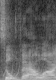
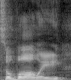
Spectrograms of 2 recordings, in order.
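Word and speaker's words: Silvally: super effective and yes this pokemons name is pronounced Silve a lie I thought it was just so volley but the anime says it's sold a lie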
